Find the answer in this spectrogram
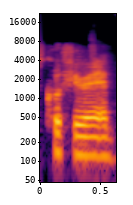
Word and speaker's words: Kufirre: correctly thank you very much my name is kufire i'm an embedded family engineer i've been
